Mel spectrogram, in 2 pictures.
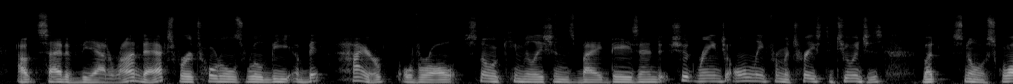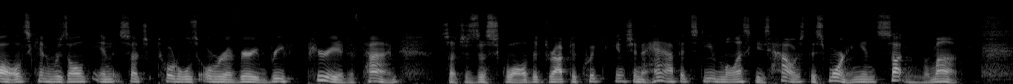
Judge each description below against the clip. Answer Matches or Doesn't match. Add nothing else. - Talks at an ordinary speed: Matches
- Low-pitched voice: Matches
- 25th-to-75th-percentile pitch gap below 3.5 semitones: Matches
